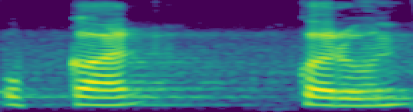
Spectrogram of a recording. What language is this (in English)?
Konkani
